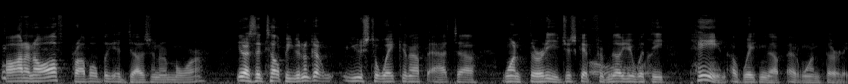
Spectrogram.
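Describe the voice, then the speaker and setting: A fairly quick-paced man with an American accent and lively intonation, over light background noise. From Long Island, New York. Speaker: TV meteorologist and evening news presenter. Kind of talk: interview answer. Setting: TV studio interview. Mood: light, joking. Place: studio. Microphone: lapel.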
